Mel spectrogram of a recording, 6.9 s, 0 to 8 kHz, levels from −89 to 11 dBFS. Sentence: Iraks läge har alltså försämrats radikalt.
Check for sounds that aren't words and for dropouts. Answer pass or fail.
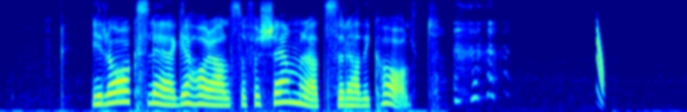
fail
